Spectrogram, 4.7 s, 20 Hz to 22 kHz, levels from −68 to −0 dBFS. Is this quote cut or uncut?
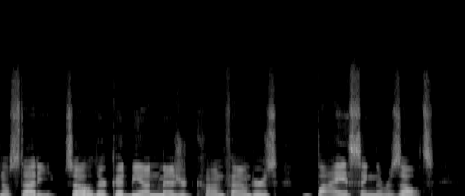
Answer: uncut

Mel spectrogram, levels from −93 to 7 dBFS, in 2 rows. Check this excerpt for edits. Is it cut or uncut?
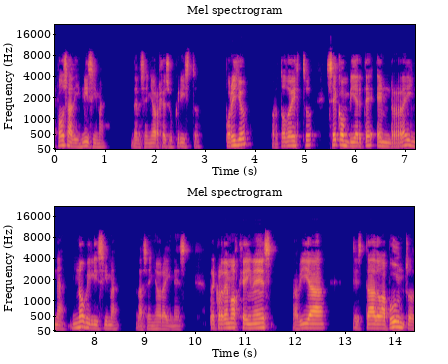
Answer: uncut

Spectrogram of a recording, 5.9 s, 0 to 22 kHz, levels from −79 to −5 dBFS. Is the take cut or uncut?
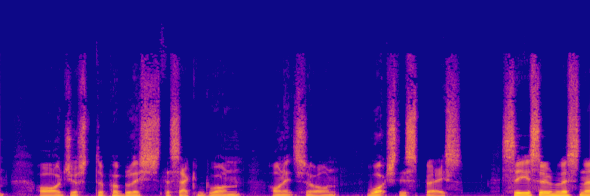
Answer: cut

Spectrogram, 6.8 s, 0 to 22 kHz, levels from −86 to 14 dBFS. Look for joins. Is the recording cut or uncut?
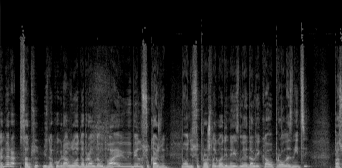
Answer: cut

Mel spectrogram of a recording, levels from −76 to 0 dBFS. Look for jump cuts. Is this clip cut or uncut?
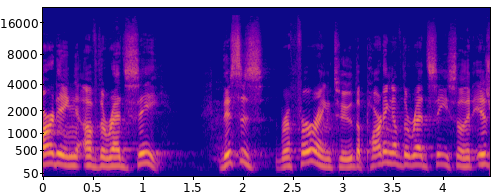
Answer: cut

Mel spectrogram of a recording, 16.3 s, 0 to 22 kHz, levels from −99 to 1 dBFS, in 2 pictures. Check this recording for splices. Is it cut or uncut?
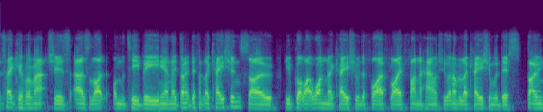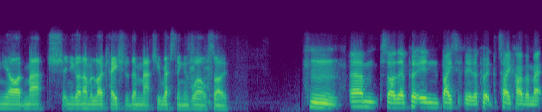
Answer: cut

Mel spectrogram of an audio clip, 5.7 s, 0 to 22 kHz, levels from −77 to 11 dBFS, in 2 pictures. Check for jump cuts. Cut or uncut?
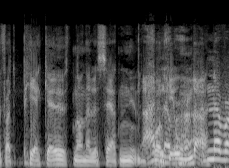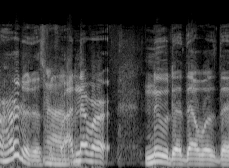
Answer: uncut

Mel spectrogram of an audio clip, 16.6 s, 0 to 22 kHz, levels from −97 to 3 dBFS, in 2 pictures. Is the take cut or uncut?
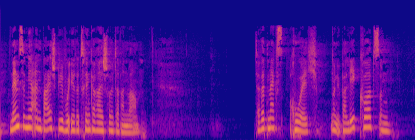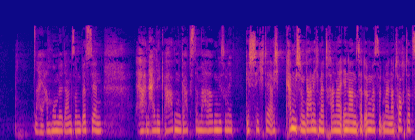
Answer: uncut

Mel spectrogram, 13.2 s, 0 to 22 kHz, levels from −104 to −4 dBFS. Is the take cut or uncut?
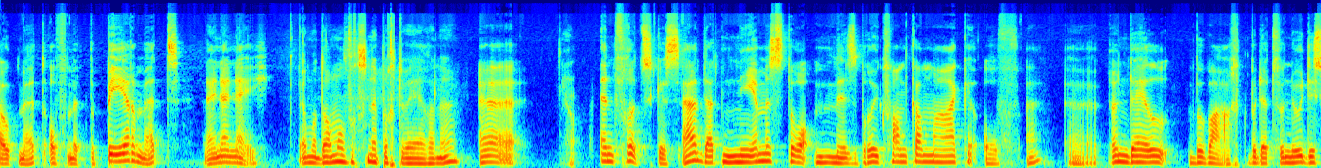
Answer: cut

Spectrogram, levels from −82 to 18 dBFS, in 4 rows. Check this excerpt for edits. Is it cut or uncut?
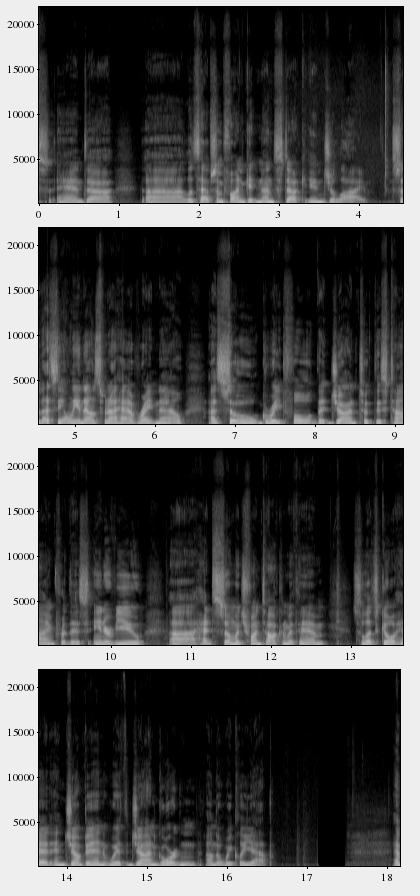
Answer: uncut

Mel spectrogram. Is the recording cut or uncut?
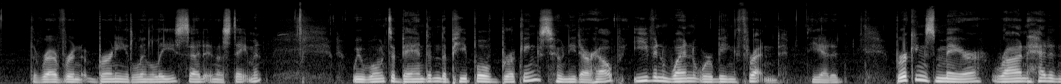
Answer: cut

